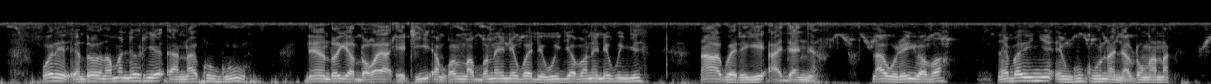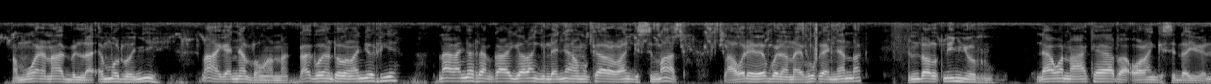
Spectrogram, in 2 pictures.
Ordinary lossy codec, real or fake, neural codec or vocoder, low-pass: none; fake; codec, 16 kHz, 8 kbps, FunCodec, trained on LibriTTS, 25 frames a second; 7.2 kHz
